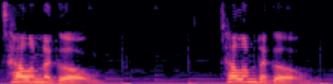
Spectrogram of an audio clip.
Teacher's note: the grammatical words him and two are unstressed and have a weak form when pronounced inside a sentence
